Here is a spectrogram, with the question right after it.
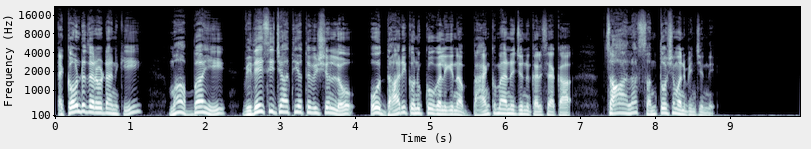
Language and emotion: Telugu, happy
